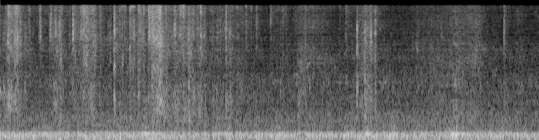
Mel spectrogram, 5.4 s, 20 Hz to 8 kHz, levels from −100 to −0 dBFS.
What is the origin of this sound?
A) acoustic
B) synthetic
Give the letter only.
B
